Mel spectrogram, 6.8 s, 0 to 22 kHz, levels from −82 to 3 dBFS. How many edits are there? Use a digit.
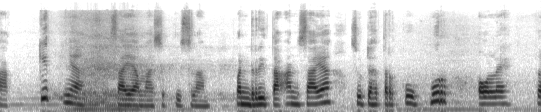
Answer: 0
